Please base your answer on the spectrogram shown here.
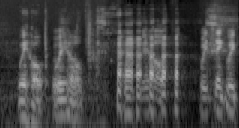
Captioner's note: laughing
